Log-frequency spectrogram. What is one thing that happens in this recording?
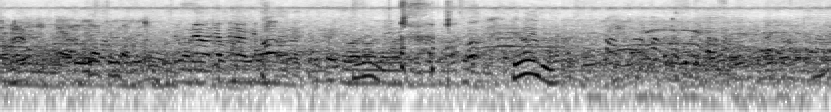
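A crowd of men talk and call out over each other outdoors.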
